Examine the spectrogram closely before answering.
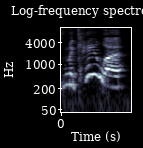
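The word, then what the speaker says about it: Mykayla: Her name, it's Michaela, but it's spelled My Kayla. My Kayla.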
